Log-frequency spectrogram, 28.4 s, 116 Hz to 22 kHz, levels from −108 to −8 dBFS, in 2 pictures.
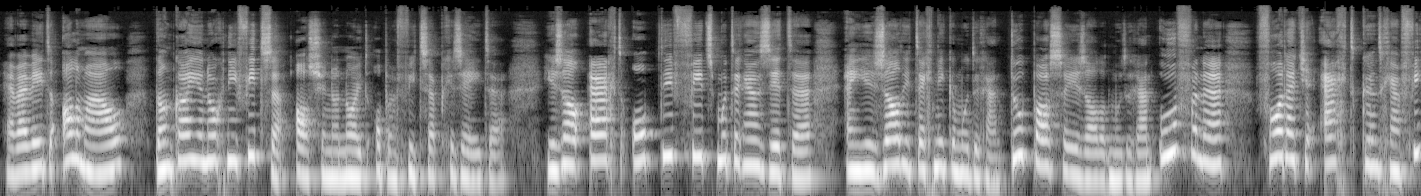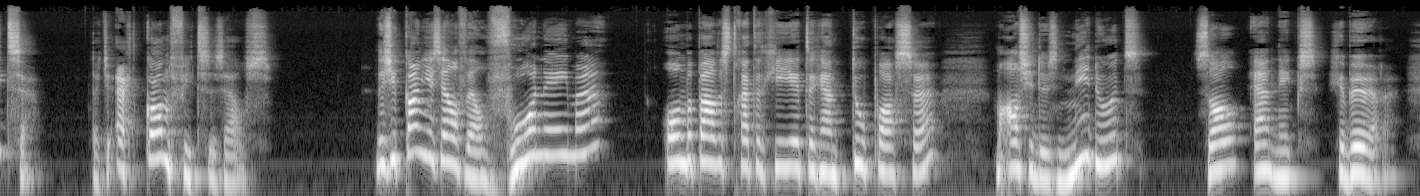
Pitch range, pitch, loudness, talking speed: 210-295 Hz, 245 Hz, -20 LUFS, 160 wpm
